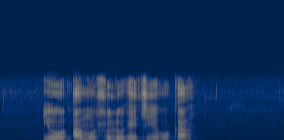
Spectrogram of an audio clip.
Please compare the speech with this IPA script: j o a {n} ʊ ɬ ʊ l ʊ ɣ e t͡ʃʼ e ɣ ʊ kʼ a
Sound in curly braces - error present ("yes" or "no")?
yes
